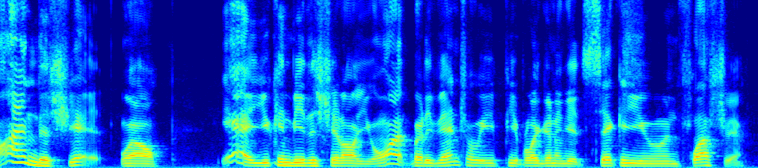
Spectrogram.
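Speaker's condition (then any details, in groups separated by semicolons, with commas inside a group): Cerebral palsy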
